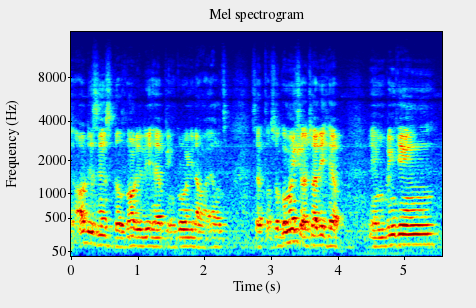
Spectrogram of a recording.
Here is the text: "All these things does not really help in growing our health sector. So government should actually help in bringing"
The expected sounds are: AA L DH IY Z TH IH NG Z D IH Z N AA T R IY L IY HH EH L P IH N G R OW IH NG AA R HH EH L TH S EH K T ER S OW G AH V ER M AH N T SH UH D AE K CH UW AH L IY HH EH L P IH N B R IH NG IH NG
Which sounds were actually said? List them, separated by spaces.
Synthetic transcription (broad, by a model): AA L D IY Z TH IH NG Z D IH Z N AA T R IY L IY HH EH L P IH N G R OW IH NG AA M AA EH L T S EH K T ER S OW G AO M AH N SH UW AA CH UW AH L IY HH EH L P IH N B R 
